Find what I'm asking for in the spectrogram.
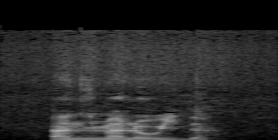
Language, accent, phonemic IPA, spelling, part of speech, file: French, France, /a.ni.ma.lɔ.id/, animaloïde, adjective, LL-Q150 (fra)-animaloïde.wav
- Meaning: animaloid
